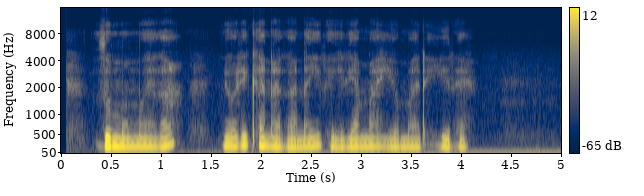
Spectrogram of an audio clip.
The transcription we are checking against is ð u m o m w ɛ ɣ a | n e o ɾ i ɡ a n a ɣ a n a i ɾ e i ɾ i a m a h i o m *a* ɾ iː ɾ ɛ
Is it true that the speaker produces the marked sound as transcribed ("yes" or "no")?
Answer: yes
